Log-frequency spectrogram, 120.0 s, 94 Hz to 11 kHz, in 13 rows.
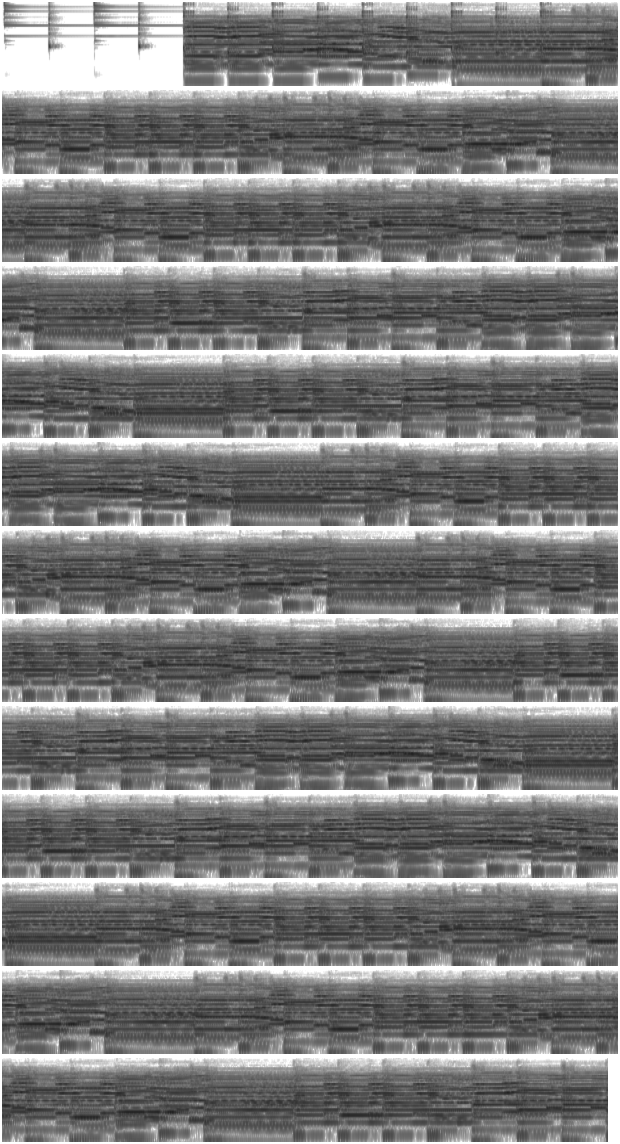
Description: Standard Backing tracks [MP3]
Slow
